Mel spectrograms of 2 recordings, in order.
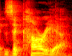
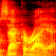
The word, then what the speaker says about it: Zaccaria: be talking about saint anthony zakaria or zachariah i think we're going to go with zakaria my uh my pronunciation in italian is not the greatest but saint anthony zakaria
